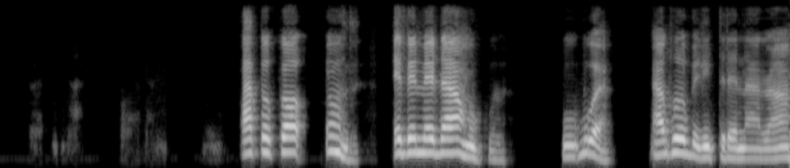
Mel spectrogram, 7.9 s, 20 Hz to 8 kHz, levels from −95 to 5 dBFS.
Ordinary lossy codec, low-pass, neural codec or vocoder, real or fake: none; 7.2 kHz; codec, 16 kHz, 1 kbps, FunCodec, trained on LibriTTS, 50 frames a second; fake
